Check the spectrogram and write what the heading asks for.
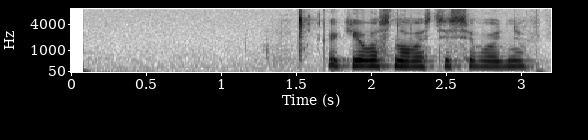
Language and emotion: Russian, neutral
